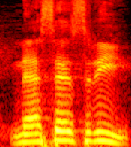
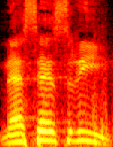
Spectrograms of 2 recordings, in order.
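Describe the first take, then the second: The two takes are said the same way.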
